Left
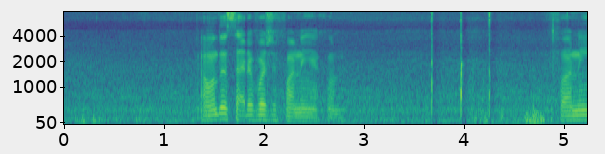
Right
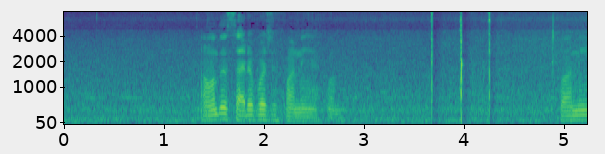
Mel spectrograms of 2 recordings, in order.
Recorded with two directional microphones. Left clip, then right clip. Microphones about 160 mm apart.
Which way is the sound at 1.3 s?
30° left (ahead or behind).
